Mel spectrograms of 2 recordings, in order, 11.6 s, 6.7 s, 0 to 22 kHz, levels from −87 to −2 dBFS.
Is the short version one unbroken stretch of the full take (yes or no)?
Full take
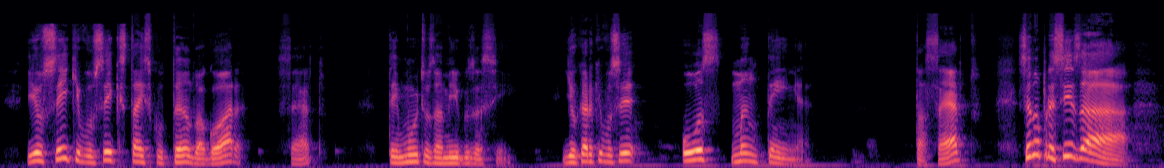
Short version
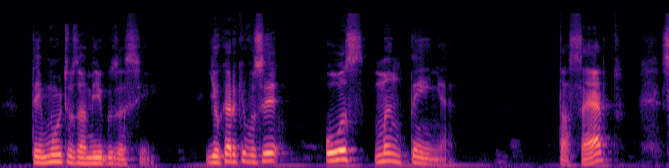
yes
